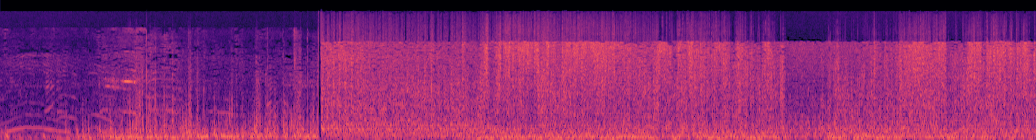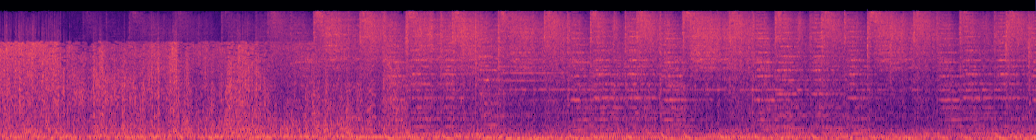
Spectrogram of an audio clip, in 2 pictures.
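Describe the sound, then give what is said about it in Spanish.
Repeated loud gunshots crack amid heavy wind buffeting on the microphone, with voices shouting insults at soldiers in the background throughout the chaotic, noisy scene in Michoacán, Mexico. “Todo esto que usted escucha los insultos a los militares, los disparos, todo esto en Michoacán.”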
